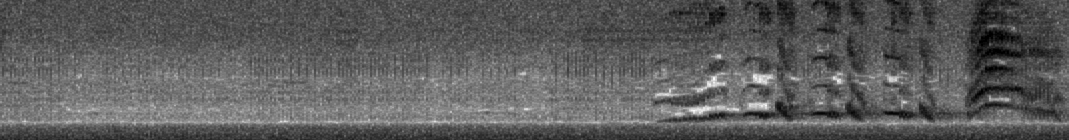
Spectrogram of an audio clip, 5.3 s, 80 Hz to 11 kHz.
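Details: Male common blackbird singing in a garden in Weener, East Frisia, far northwest Germany, April 2022: one short fluted phrase rising into high thin twittering notes, heard over steady low background rumble and a constant faint tone.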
